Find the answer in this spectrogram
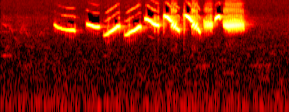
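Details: Coleiro (double-collared seedeater) singing the tuica style of song from Bahia, Brazil: about two seconds of high, clear whistled slurs rising and falling, speeding into quick chattered notes and ending on a dense buzzy note, with no other sounds.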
